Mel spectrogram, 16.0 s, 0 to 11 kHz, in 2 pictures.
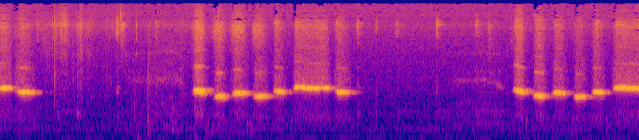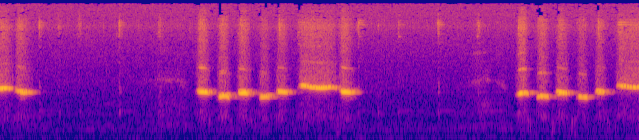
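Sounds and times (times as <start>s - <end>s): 
person whistling a tune: 0.0s - 0.6s, 2.4s - 4.6s, 6.4s - 8.6s, 10.4s - 12.6s, 14.4s - 15.9s.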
